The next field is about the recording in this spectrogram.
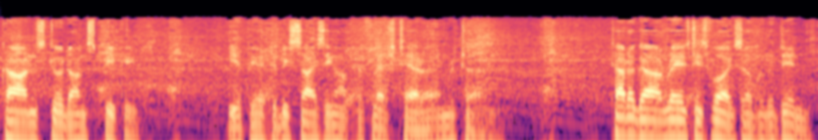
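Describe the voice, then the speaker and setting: A man narrating a dark war story as a grave storyteller in an audio drama. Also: low-pitched, moderate pace, background noise, natural voice. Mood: grave, dramatic.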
